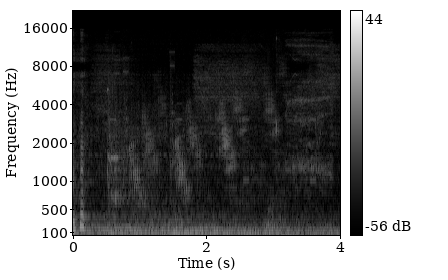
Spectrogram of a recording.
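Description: Steam hisses loudly.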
